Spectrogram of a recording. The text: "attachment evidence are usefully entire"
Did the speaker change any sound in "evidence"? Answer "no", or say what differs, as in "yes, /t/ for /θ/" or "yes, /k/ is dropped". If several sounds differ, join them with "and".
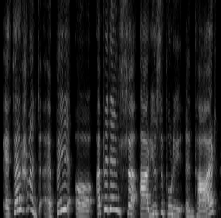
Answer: yes, /p/ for /v/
